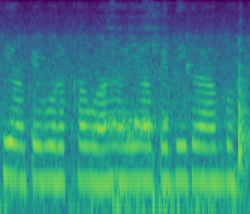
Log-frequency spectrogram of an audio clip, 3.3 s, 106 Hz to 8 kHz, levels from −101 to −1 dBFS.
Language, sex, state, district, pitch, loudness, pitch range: Hindi, female, Haryana, Rohtak, 210 Hz, -24 LUFS, 205-215 Hz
